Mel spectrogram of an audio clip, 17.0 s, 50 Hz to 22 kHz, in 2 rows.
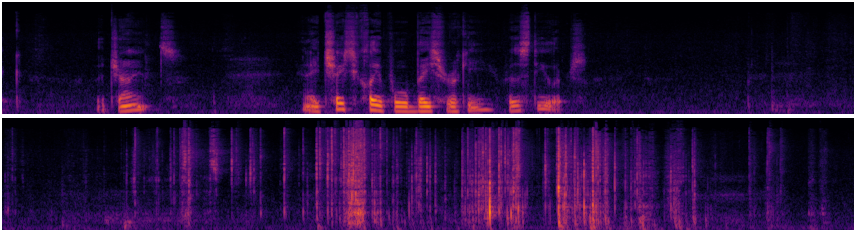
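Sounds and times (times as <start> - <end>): plastic wrapper tearing and crinkling: 9.8 - 16.4.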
